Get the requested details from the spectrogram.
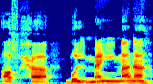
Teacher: صاد کو موٹا کر کے پڑھیں گے ، اصحاب المیمنہ، آخر پہ ہا کی آواز آئے گی، لمبا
